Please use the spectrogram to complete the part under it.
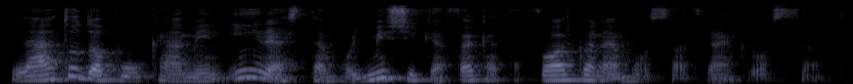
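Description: A woman voicing an excited, doting old mother squirrel. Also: on the low side.

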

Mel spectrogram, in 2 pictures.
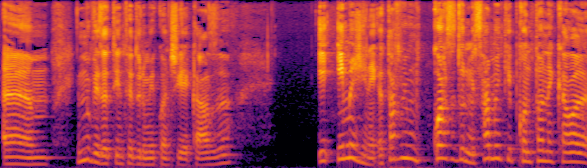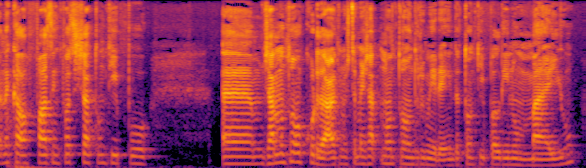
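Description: A young man with a European Portuguese accent and a soft voice, rambling confessionally as host of his own casual podcast, with many fillers and restarts. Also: fairly high pitch, expressive, racing. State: slightly deeper voice from just waking up. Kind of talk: casual solo podcast chat.

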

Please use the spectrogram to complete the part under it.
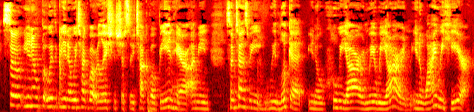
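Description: A woman co-hosting a podcast in casual, reflective conversation, speaking thoughtfully and haltingly, often repeating her phrases. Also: medium pitch. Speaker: podcast co-host. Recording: roomy, echoey sound.

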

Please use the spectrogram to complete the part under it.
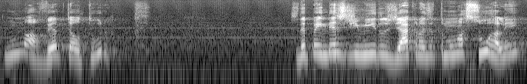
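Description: A man in his thirties giving a sermon testimony, telling his story in a lively way with acted-out quotes and sound effects. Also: very high voice, fast, long reverb tail. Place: church.

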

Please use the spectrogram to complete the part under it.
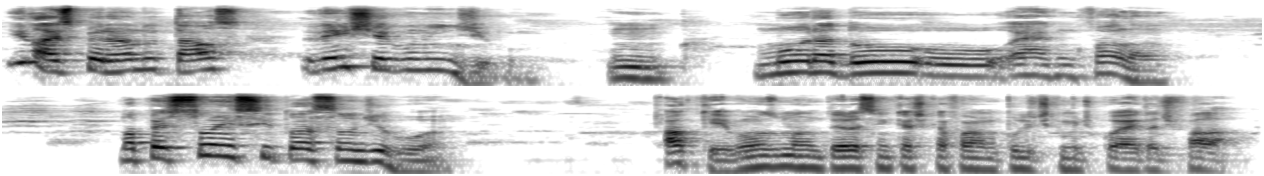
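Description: A man's voice: fairly high pitch, lively intonation, moderate pace, a little mellow. A Brazilian man with a Brazilian accent hosting a casual solo podcast, telling a story in a rambling, self-deprecating way. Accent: Brazilian Portuguese. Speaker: podcast host.

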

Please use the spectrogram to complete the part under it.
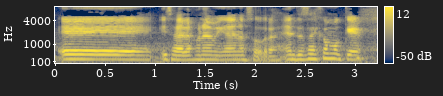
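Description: A woman's voice: mid-range voice, little pitch movement, brisk. A young woman, co-hosting a podcast and telling rambling stories in casual chat. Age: late teens. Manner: rambling, storytelling, laughs often. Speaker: podcast co-host.

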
